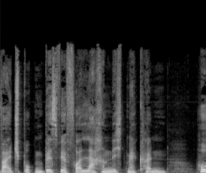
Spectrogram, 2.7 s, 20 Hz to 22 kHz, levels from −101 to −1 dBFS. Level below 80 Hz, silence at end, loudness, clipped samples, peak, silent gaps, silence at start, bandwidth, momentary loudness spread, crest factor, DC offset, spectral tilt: -62 dBFS; 0 s; -27 LUFS; under 0.1%; -8 dBFS; none; 0 s; 16.5 kHz; 5 LU; 18 dB; under 0.1%; -5 dB/octave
